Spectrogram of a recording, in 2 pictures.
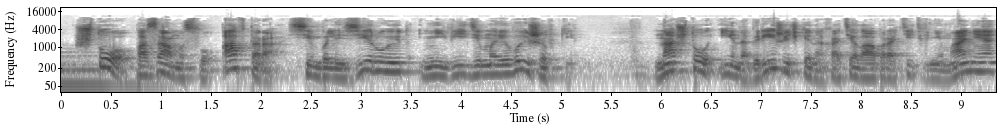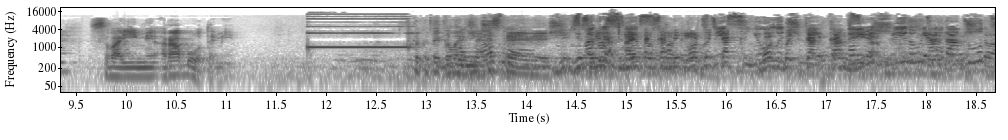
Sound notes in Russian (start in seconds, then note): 11.7 колокольчик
